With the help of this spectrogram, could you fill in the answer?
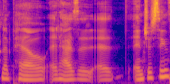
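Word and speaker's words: Tnahpele: um okay so um my artist's name is napel it's pronounced napel it has a a interesting spelling it is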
